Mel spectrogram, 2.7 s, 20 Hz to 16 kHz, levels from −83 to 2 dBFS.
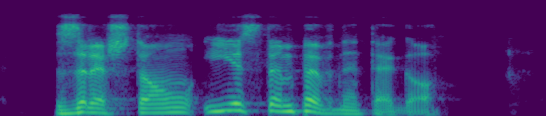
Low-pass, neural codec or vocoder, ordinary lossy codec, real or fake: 7.2 kHz; none; Opus, 32 kbps; real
